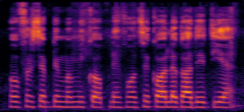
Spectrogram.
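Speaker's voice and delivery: plain reading voice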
